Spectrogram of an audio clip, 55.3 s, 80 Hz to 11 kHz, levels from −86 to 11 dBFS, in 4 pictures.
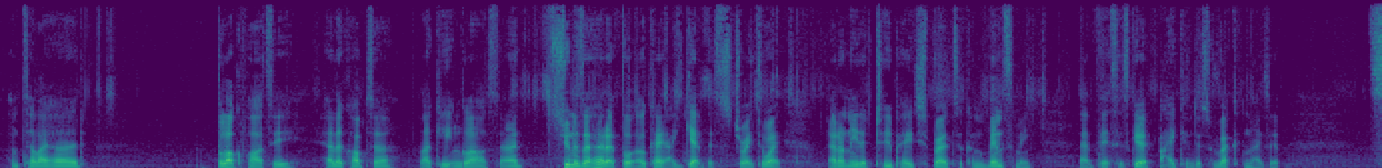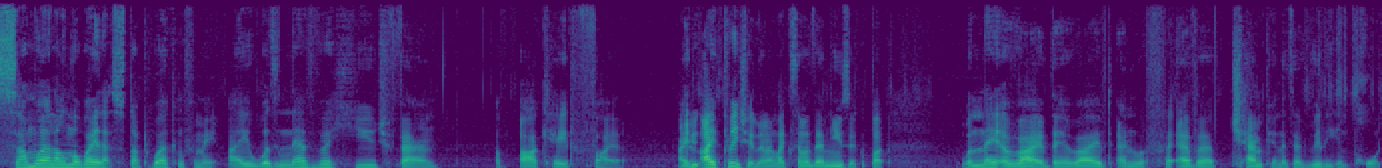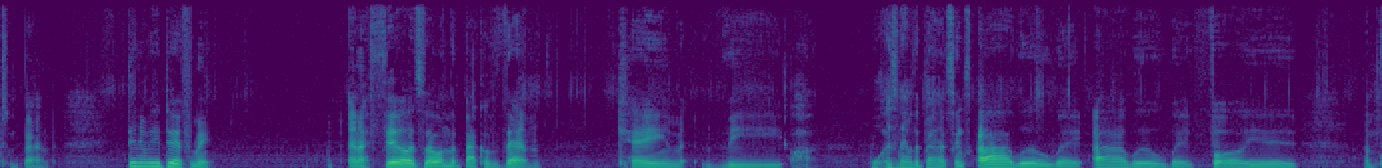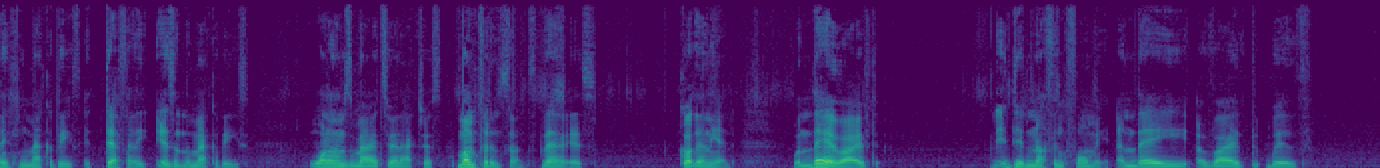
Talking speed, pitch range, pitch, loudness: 175 wpm, 110-145 Hz, 125 Hz, -29 LUFS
